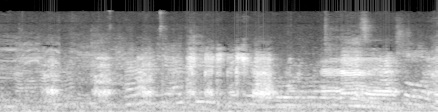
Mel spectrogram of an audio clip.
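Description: Battery-powered walking Sven reindeer plush toy playing its recorded reindeer noises as it walks, with a longer, higher held call near the end.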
